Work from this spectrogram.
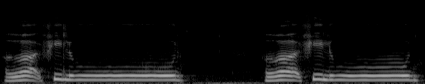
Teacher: غین کے اوپر جو کھڑا مد ہے، کھڑا زبر ہے، اس کے لیے ہم اس کو ایک الف جتنا کھینچیں گے. غا فی کو جلدی سے ادا کر لیں گے.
